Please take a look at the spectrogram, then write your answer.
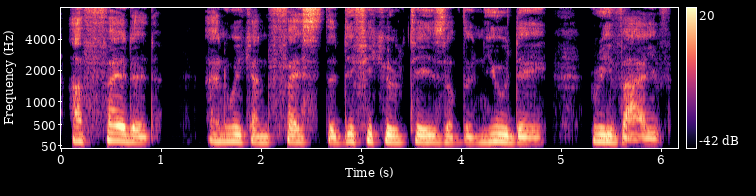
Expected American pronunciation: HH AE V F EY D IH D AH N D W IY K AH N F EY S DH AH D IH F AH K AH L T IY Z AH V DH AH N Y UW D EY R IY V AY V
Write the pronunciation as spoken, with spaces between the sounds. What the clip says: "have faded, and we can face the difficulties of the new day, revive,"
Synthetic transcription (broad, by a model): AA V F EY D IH D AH N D W IY K AH N F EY S DH AH D IH F AH K AH L T IY Z AH V DH AH N Y UW D EY R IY V AY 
